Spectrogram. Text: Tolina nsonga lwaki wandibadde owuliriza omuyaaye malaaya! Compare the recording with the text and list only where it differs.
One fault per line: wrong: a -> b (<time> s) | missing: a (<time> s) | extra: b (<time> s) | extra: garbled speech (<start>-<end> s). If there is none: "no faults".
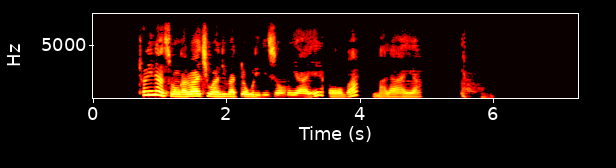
extra: oba (3.6 s)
